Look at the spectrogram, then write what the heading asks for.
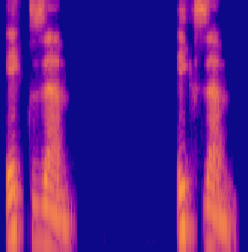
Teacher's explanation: Es con G. O sea, se suena con G y luego con zam. Exam.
